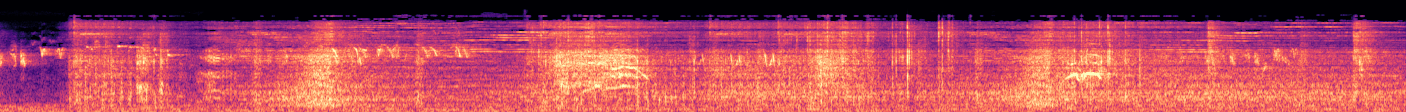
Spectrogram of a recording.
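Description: Upbeat game music plays from a small tablet speaker.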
